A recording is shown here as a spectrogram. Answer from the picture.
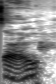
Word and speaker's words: sin: as s i n not sin but still pronounced sign of some angle we could call the angle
